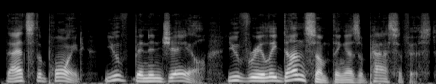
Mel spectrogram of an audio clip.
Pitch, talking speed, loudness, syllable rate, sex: 140 Hz, 180 wpm, -18 LUFS, 5.4 syllables/s, male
